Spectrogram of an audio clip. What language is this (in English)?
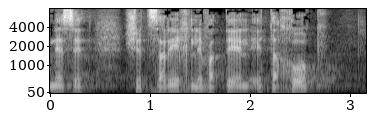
Hebrew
